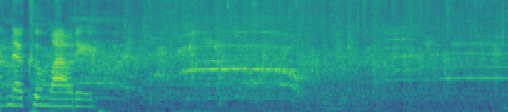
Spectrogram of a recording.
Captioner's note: audience cheering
